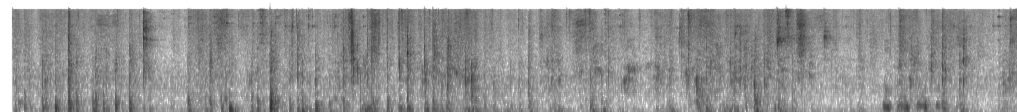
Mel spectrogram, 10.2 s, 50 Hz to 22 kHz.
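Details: Chihuahua, short coat, male, 11 months old, at a dog rescue awaiting adoption, recorded 2/13/2014; rapid rhythmic panting and sniffing with pattering footsteps and handling noise, no barking.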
